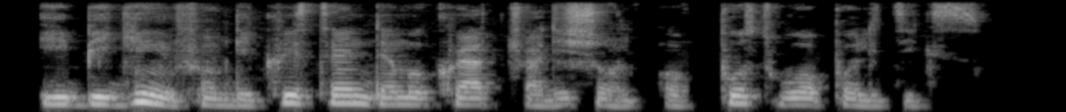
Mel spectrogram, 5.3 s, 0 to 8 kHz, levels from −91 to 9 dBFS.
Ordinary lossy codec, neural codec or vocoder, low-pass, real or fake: none; none; 7.2 kHz; real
